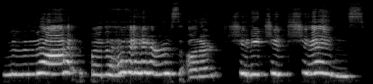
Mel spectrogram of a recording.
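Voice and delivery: high, slow, quavering pig voice; trembling. A narrator's reading. Boris answers the wolf at the door, trembling refusal. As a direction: stutter into it and tremble with fear. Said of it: "trembled Boris".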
